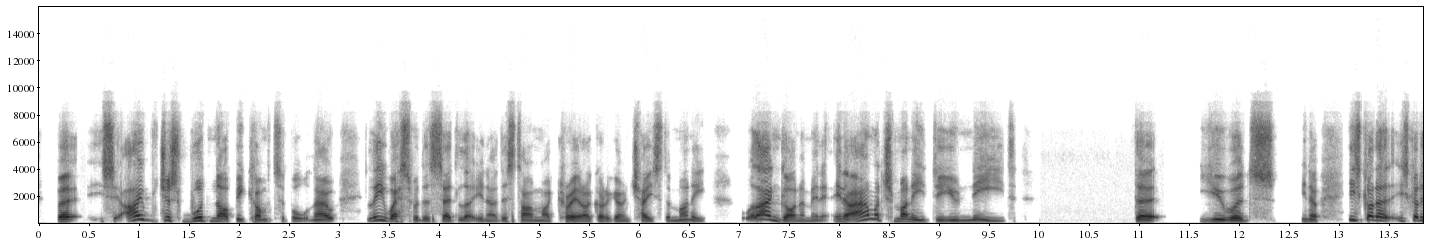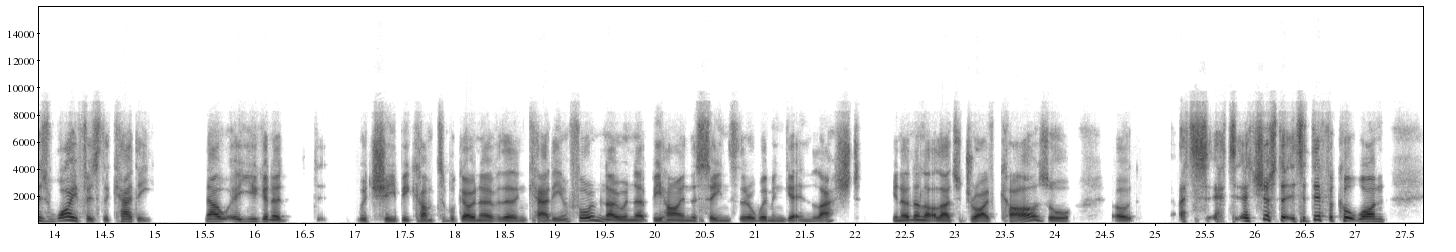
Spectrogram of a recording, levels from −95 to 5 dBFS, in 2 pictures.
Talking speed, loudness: 220 wpm, -21 LUFS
